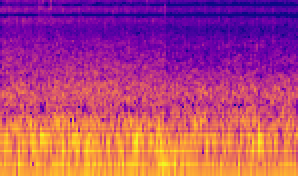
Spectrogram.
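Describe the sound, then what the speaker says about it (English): Hail falls on a street during a storm as a steady, dense, loud patter and hiss, continuous and close, with no voices. "on the street we have hail"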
